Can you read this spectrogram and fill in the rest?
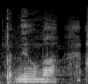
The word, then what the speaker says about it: pneuma: And the P is not silent in Greek. Unfortunately, it makes it a little difficult, but you know, whenever we say pneuma, the P has got to be there. It's got to be pronounced. You know, in English, it's silent, but in Greek, we have to say it.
